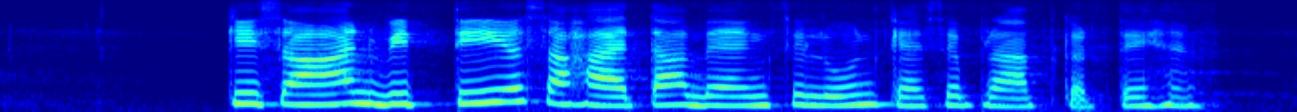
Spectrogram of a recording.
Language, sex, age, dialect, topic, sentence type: Hindi, female, 18-24, Marwari Dhudhari, agriculture, question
